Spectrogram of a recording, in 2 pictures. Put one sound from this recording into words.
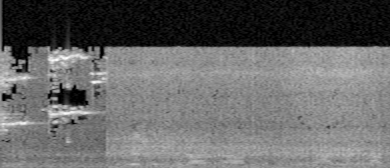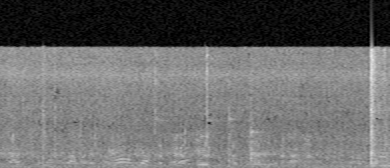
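A small steam engine hisses softly.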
